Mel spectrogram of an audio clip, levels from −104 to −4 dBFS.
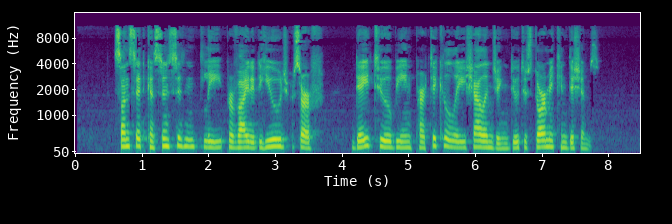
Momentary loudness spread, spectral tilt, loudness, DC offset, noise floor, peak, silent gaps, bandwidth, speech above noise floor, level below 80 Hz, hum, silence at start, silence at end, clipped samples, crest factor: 7 LU; -4 dB/octave; -18 LUFS; under 0.1%; -66 dBFS; -2 dBFS; none; 11.5 kHz; 48 dB; -58 dBFS; none; 0.6 s; 0.65 s; under 0.1%; 18 dB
